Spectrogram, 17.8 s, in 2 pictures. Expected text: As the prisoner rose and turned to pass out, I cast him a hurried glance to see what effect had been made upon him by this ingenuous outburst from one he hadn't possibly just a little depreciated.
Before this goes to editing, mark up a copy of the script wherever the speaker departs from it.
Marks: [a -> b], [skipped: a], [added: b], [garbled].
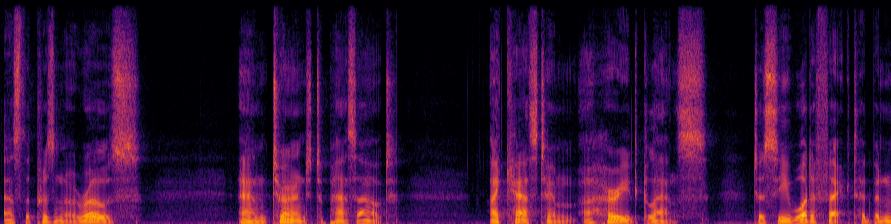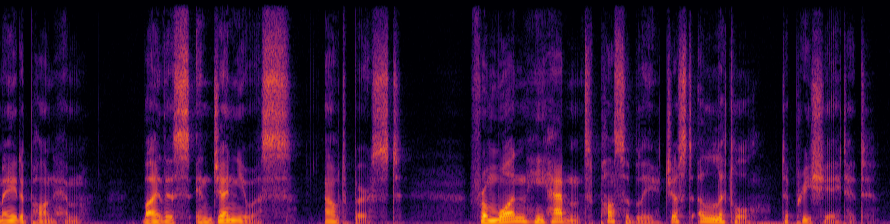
As the prisoner rose and turned to pass out, I cast him a hurried glance to see what effect had been made upon him by this ingenuous outburst from one he hadn't possibly just a little depreciated.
